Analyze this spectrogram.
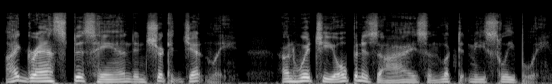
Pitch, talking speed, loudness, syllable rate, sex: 125 Hz, 205 wpm, -19 LUFS, 5.3 syllables/s, male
